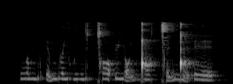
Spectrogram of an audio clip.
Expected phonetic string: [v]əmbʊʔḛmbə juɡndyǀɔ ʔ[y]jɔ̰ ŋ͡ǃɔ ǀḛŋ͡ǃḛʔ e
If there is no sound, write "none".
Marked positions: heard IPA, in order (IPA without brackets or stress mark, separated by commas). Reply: w, y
